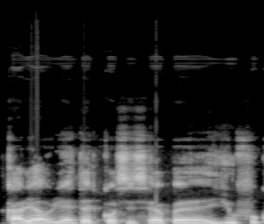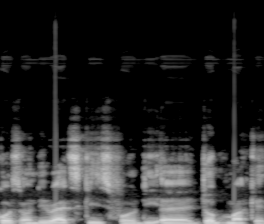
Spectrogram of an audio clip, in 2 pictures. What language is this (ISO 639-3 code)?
pcm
